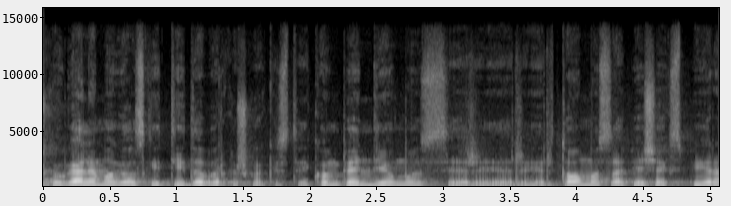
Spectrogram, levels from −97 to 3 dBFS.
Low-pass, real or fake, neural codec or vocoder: 14.4 kHz; fake; vocoder, 44.1 kHz, 128 mel bands every 256 samples, BigVGAN v2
